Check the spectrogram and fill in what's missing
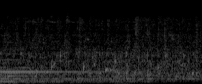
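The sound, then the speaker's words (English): Water flows and splashes steadily in a fountain at the Alhambra, a continuous gentle rushing and trickling with no pauses, heard on its own without any voices. “Water, so rare and precious in most of the Islamic world, was the purest symbol of life, whether providing for its 2,000 thirsty residents, masking secret conversations, or just flowing playfully.”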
